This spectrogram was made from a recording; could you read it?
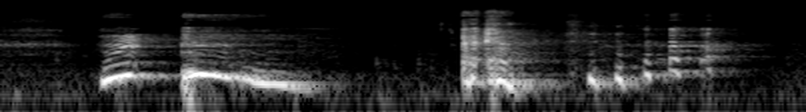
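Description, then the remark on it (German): A person clears their throat: a couple of low, groaning vocal pushes, then a harsh raspy hack, ending in a quick run of short, choppy throat sounds. “Du kannst dich schon mal gleich räuspern, aber noch nicht.”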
